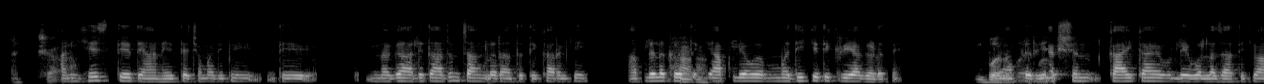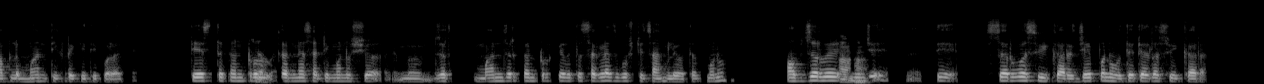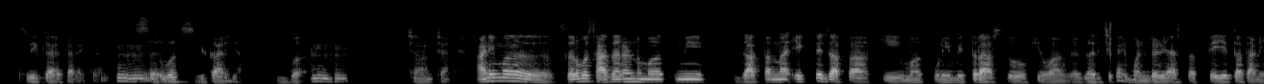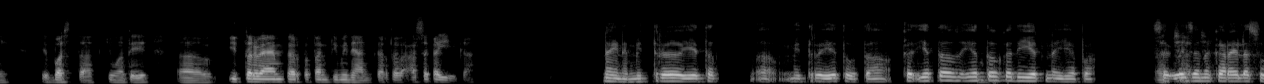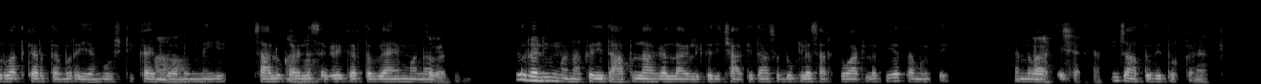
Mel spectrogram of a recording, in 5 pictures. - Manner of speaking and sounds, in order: other background noise; in English: "रिअ‍ॅक्शन"; tapping; in English: "ऑब्झर्व्ह"; chuckle
- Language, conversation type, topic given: Marathi, podcast, शहरी उद्यानात निसर्गध्यान कसे करावे?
